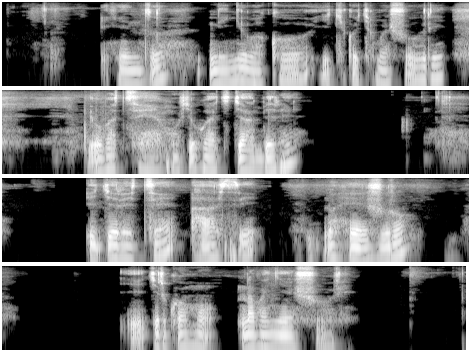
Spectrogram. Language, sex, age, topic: Kinyarwanda, male, 25-35, education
